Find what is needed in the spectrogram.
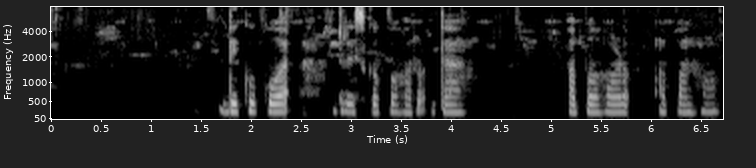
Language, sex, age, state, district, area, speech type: Santali, female, 30-45, West Bengal, Jhargram, rural, spontaneous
